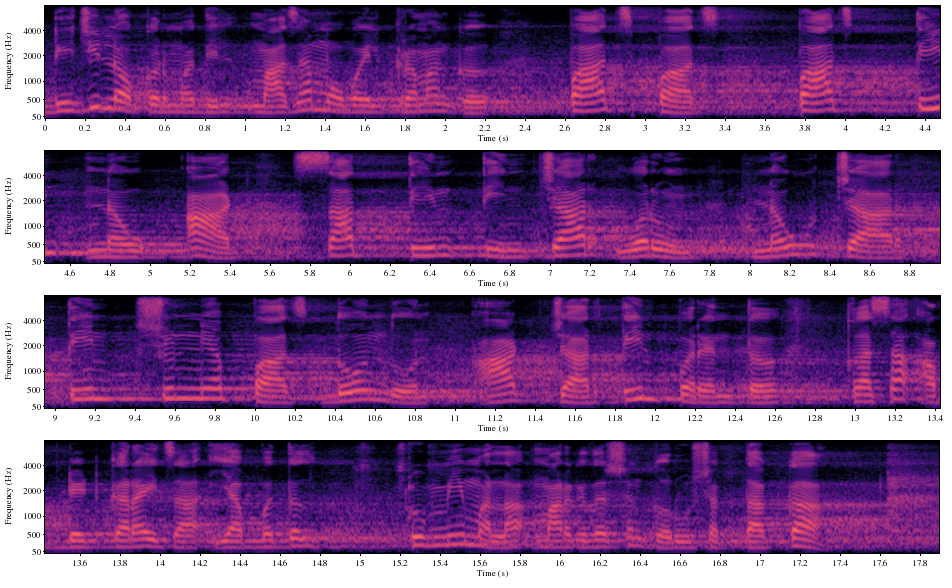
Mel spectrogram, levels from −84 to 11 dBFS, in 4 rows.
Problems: none marked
